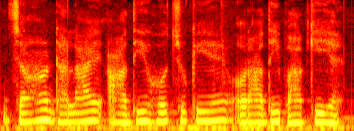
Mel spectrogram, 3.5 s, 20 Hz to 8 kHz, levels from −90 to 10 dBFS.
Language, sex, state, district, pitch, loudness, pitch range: Hindi, male, Jharkhand, Ranchi, 165 Hz, -14 LUFS, 150-175 Hz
